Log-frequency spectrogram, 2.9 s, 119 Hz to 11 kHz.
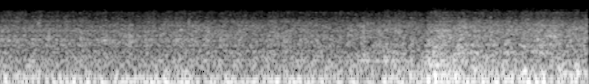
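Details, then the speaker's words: Yamaha FZS V2, 437 km, after tappet and timing chain adjustment: even, steady single-cylinder idle with a smooth low beat and no top-end tapping or rattle; normal idle. "এখন সাউন্ডটা সুন্দর হয়েছে, একদম perfect sound. Tappet adjust করা হয়েছে, timing chain adjust করা হয়েছে, সুন্দর,"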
